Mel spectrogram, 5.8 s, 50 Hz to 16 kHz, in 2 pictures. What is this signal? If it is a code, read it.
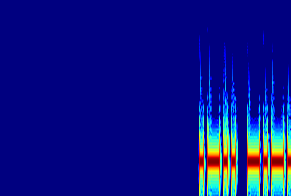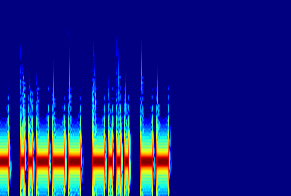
Morse code, heard as a keyed tone, about 30 wpm, 700 Hz. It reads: LY2BM
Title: DXCC-100 Call Signs - 5 Characters - 30wpm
